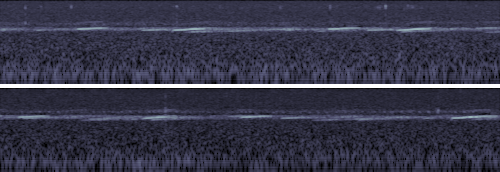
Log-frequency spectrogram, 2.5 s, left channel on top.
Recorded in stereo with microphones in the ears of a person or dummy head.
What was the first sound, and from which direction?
Only background noise.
